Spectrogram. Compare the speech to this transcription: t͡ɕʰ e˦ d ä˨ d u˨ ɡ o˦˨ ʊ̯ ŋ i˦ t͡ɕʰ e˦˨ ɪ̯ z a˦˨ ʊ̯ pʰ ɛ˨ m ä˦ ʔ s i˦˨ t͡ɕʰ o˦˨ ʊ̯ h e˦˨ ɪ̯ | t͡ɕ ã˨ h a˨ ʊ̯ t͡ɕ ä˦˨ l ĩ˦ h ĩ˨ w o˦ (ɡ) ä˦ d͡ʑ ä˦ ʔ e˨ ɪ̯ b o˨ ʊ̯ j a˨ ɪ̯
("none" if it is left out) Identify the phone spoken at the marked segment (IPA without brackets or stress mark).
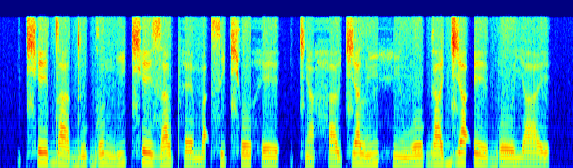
ɡ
